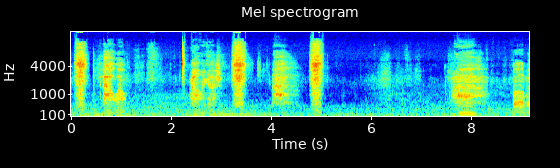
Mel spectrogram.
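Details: Person sneezing repeatedly, unable to stop, while sitting: repeated sharp gasping intakes and short sneeze bursts, several in a row, in a quiet room.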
